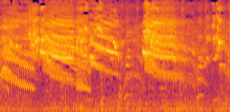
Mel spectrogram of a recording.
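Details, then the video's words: Alexandrine parakeet chick begging while hand-fed: harsh, raspy squawks that slide downward, given in long bursts with short pauses. "Alexander parrot 🦜🦜 Pakhi baby 🐥🐥 beautiful hand food"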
